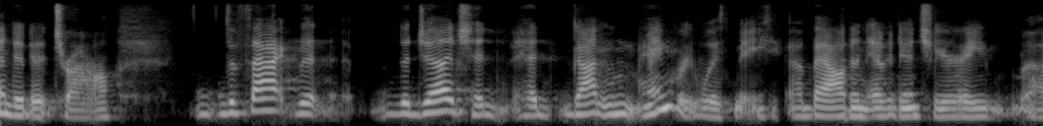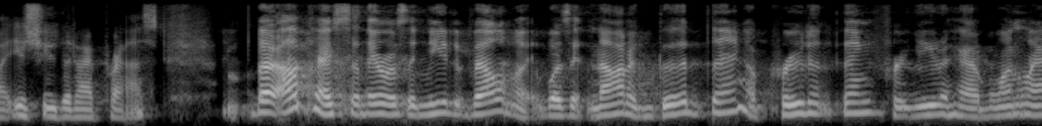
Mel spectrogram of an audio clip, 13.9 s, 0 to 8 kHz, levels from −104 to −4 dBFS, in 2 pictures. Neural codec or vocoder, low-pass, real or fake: codec, 16 kHz, 2 kbps, FreqCodec, larger model; 7.2 kHz; fake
